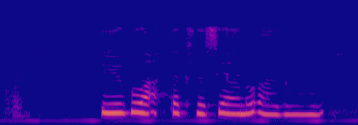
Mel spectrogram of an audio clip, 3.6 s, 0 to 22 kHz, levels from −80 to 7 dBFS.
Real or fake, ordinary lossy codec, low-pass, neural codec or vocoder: real; none; 9.9 kHz; none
